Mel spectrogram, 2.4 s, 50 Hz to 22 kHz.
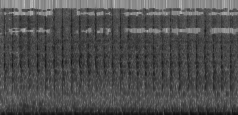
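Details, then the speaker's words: Bajaj NS200 BS3 motorcycle engine, revved: heavy, fast, evenly spaced deep knocking, a violent mechanical clatter that worsens with throttle, no white smoke. "सुना दोस्तों आपने sound कितना गंदा sound आ रहा है और white smoke भी नहीं कर रही गाड़ी"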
